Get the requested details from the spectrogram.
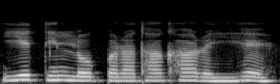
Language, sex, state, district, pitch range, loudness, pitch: Hindi, female, Arunachal Pradesh, Longding, 170-185 Hz, -15 LUFS, 180 Hz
